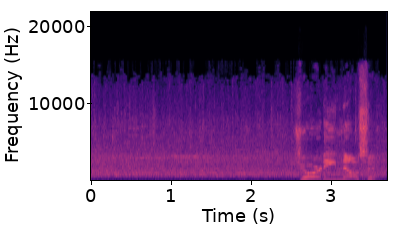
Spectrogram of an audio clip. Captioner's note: cheering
